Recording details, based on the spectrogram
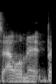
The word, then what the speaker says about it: LMNT: It's actually spelled L-M-N-T. I think it's pronounced Element, but anyways, they have amazing, like, I love the flavors that they have.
